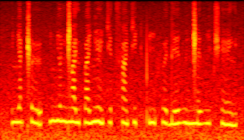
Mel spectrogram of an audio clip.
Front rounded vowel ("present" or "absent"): present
